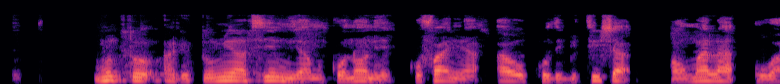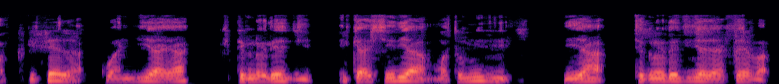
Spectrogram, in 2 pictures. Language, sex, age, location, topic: Swahili, male, 18-24, Wajir, finance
